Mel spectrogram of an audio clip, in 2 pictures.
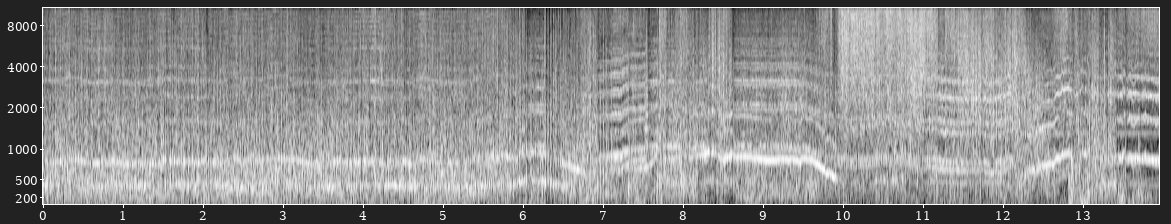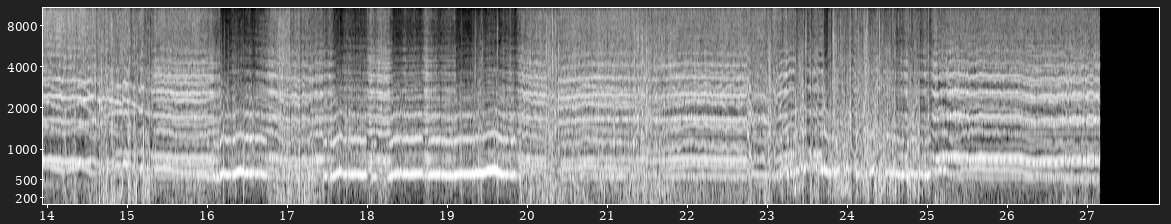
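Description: Whine of a multirotor camera drone's motors and propellers, a steady pitched hum that glides up and down as the throttle changes.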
